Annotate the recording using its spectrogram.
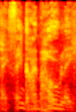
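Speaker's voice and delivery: whispered line, in character. Voicing a toothless woman whispering into a player's ear: whispering in character. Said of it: "as to whisper something in your ear".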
